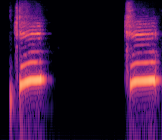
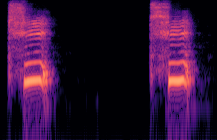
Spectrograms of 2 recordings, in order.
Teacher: The only difference is the air. For 知, we use soft air. But for 吃, we use stronger air. To test it, try to put your hand in front of your mouth or a tissue or a paper, okay?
